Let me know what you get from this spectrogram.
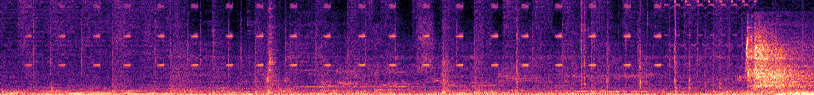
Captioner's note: beeping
